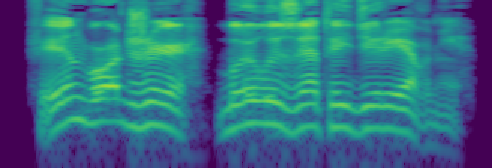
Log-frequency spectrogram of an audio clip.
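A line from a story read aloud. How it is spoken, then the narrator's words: Grumbling. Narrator (Russian): проворчал Бриндур, брат Тана из Скогги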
